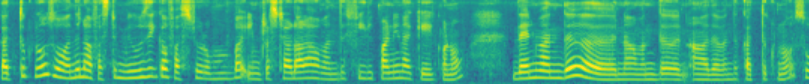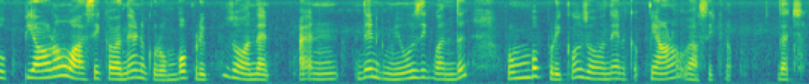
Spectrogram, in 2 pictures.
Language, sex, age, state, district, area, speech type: Tamil, female, 18-30, Tamil Nadu, Nagapattinam, rural, spontaneous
